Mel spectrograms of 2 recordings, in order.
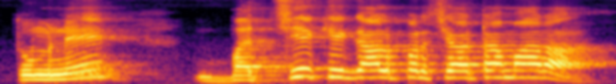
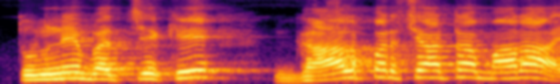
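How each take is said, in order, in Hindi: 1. बलाघात बच्चे पर पड़ता है। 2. बलाघात गाल पर पड़ता है। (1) "हम जब बच्चे के पर बलाघात देते हैं" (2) "यानी हमारा बलाघात कहाँ है, गाल पर है।"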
